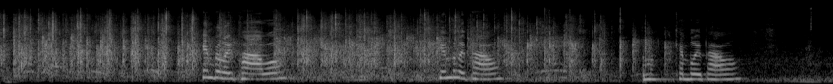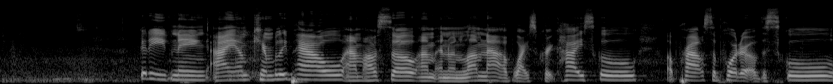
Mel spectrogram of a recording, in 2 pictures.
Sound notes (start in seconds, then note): 5.5 applause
